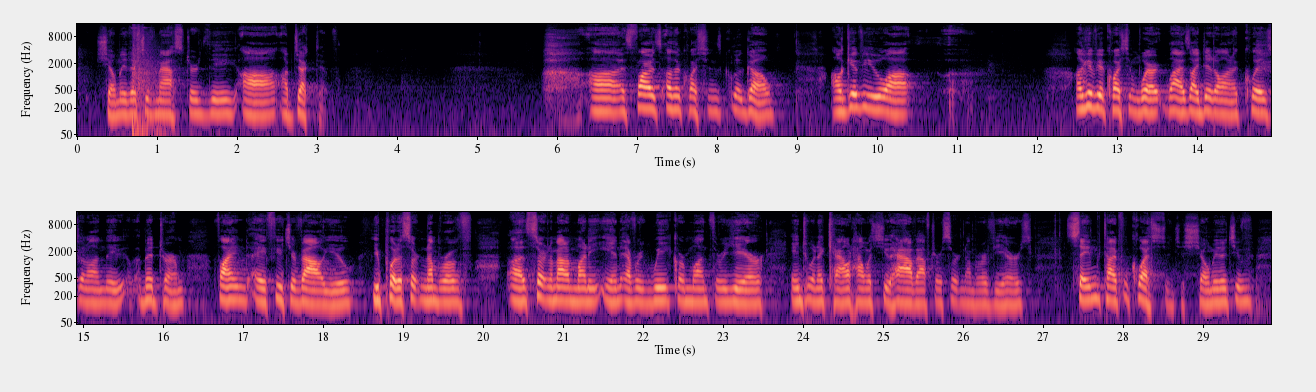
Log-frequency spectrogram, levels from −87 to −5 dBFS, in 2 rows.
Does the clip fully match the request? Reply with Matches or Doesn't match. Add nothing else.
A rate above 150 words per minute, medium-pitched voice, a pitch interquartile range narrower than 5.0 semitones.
Matches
